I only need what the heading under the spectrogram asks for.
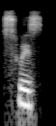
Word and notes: swizz: Indian

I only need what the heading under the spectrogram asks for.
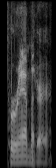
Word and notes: parameter: American English

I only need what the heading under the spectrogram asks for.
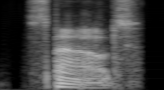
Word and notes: spout: British English

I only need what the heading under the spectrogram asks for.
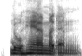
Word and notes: Muhammadan: American English

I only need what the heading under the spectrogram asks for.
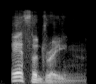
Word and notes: ephedrine: British English

